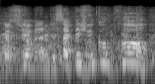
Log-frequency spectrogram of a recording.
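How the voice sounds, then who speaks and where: A woman's voice: medium pitch, fairly quick, a crowd in the background, lightly acted. An actress playing a flustered, exasperated woman judge presiding over a trial in a stage comedy, repeating her orders sternly. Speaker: court president. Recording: distant stage mic with audience laughter.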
